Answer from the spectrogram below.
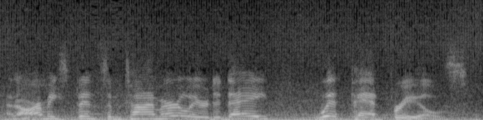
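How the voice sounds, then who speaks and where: High-pitched male tractor pull announcer. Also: wildly swooping pitch, normal speed, noisy background.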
